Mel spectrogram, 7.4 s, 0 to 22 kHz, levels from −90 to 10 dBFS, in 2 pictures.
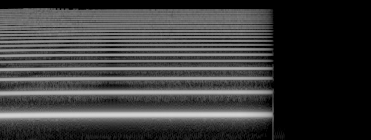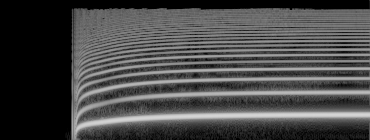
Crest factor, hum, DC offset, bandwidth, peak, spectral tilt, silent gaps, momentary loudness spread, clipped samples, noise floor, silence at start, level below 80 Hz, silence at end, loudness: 6 dB; none; under 0.1%; 17 kHz; -4 dBFS; 1 dB/octave; none; 4 LU; under 0.1%; under -90 dBFS; 0 s; -62 dBFS; 0 s; -9 LUFS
